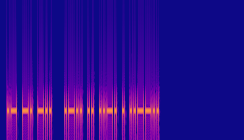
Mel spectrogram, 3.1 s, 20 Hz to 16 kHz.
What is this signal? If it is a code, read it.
Morse code, heard as a keyed tone, about 50 wpm, 700 Hz. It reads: AND LIFE?
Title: Sentences from Top 1300 Words 50wpm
